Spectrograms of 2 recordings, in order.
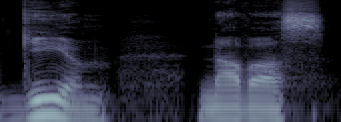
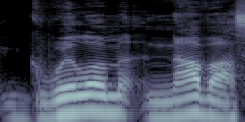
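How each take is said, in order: First: The name is said with Spanish pronunciation. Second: The name is read with English pronunciation. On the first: The speaker calls it right. "I actually just found out his name's" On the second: The speaker calls it wrong. "I didn't know the Spanish way of saying it"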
